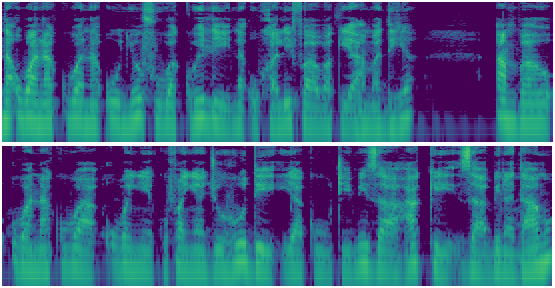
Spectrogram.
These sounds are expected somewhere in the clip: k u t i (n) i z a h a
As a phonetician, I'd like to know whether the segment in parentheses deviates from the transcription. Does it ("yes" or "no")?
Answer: yes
